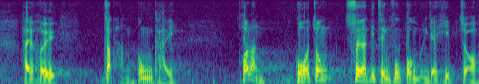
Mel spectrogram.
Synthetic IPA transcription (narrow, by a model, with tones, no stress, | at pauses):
hɐ˨jɦɵ˧ɥ | t͡sɐ˥p̚hɐ̰˨˩ŋkʊ˥ŋkʰɐ̰˧j | hɔː˨˥lɐ˨˩ŋkɔː˧t͡sʊ˥ŋsɵ˥jɐ˨˧wt̪i˥t͡sɪ˧ŋfu˨˥po˨wmuː˨˩nkɛː˧ɦiː˧p̚t͡sɔ̰ː˨˧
